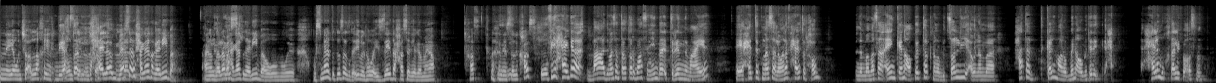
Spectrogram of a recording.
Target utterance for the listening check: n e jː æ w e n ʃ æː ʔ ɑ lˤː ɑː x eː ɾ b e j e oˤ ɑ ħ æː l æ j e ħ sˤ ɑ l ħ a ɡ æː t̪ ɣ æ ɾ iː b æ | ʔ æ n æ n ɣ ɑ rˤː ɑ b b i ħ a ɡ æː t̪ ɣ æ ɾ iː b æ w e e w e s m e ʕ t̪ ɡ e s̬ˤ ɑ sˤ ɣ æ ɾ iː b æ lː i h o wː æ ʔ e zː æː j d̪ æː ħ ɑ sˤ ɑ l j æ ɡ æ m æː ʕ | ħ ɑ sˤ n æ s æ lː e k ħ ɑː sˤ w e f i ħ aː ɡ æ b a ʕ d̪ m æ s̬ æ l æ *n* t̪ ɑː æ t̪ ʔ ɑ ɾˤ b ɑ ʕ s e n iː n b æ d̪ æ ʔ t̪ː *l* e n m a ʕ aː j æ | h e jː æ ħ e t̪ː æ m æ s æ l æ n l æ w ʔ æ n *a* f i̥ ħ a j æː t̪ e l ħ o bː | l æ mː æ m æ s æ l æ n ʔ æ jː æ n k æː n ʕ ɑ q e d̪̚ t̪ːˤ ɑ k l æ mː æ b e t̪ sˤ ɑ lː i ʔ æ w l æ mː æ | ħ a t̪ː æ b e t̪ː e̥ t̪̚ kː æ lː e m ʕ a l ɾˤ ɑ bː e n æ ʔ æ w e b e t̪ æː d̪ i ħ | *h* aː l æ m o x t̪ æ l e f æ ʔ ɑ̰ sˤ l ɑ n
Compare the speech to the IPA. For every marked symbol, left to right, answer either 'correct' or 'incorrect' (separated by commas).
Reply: correct, incorrect, incorrect, incorrect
